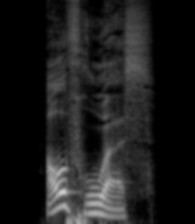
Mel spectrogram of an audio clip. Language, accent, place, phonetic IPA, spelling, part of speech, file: German, Germany, Berlin, [ˈaʊ̯fˌʁuːɐ̯s], Aufruhrs, noun, De-Aufruhrs.ogg
- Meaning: genitive singular of Aufruhr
